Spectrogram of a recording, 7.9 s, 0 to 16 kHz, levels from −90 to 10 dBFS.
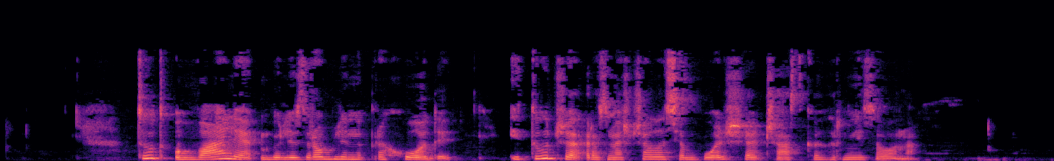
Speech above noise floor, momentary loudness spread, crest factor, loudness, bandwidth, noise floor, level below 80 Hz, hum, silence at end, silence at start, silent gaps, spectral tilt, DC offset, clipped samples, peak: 47 dB; 12 LU; 18 dB; -19 LUFS; 11.5 kHz; -66 dBFS; -66 dBFS; none; 0.5 s; 0.65 s; none; -4 dB/octave; under 0.1%; under 0.1%; -2 dBFS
